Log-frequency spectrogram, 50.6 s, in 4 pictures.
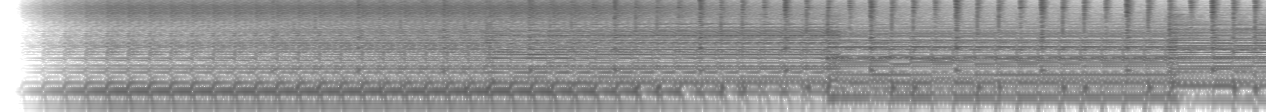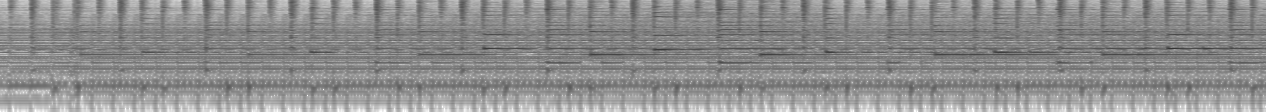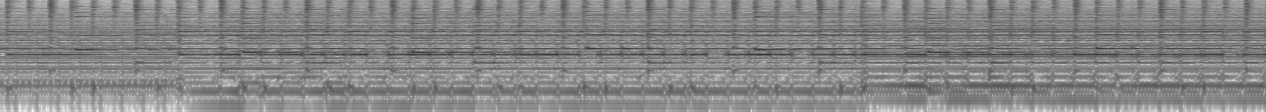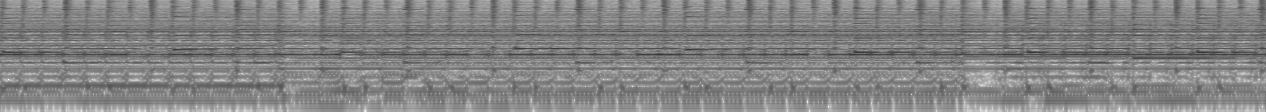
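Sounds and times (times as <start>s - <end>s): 
drums: 0.8s - 50.6s.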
